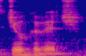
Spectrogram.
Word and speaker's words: Djokovic: talking about now yokich yokovic yokovic the D is silent but is the D actually silent it's no it's not silent right it's Djokovic it's different yokovic and Djokovic jokic and Djokovic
